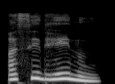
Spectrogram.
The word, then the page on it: ಆಸ್ಥಾನ: āsthāna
